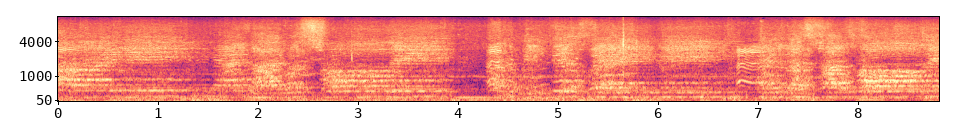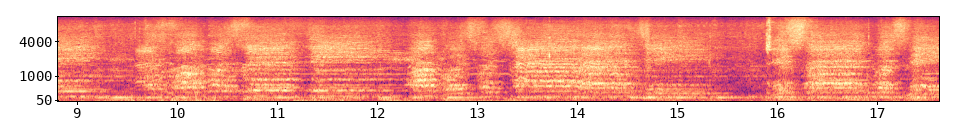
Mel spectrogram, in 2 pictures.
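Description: Large mixed chorus singing together, accompanied by strummed acoustic guitars and upright double basses, with a steady low bass line under the voices.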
